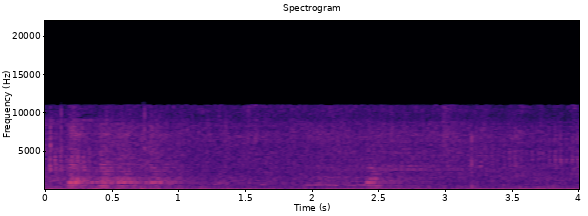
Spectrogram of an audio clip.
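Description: Street traffic with a steady low engine hum, a car horn sounding briefly near the start, and faint voices about two seconds in.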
